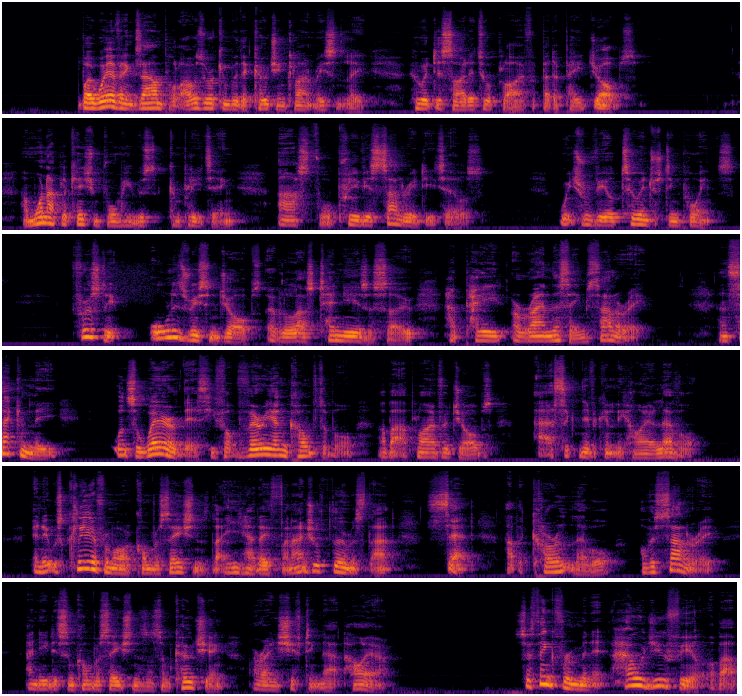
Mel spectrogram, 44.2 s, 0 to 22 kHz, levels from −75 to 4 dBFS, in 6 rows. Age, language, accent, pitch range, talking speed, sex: 50-69, English, British, 115-145 Hz, 160 wpm, male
